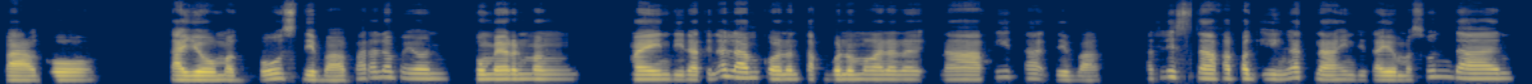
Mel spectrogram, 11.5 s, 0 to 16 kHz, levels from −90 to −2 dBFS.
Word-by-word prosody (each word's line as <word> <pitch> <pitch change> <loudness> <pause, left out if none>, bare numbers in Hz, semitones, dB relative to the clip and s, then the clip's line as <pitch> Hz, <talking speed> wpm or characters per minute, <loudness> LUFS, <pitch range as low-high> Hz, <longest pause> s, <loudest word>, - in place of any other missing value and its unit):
bago 135 0 +3 0.6
tayo 140 0 +7
mag-post 145 +6 -1
di 150 -4 0
ba? 130 +1 -2
Para 185 +4 -8
alam 225 - -3
mo 210 - -16
'yun, 180 -1 0 0.3
kung 165 0 +1
meron 170 0 +5
mang 165 0 -2 0.4
may 160 0 +5
hindi 155 -1 -6
natin 160 +9 -2
alam 210 -4 +3
kung 165 -5 +1
anong 165 - 0
takbo 155 +1 -1
ng 160 0 +1
mga 165 0 0
nana 155 0 -3 0.2
nakakakita, 170 +6 -4
di 145 - -5
ba? 130 -2 -7 0.4
At 180 - -17
least 235 -2 -6
nakakapag-ingat 180 0 -1
na 155 -5 +1
hindi 150 -1 -12
tayo 145 -1 +3
masundan 185 - -2
165 Hz, 165 wpm, -25 LUFS, 145-185 Hz, 0.6 s, tayo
